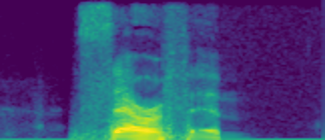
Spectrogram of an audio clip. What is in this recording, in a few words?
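"seraphim", British English; pronunciations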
